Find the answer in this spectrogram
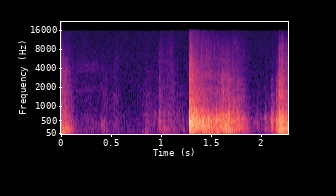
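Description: Milwaukee Packout plastic tool box set down onto a Packout rolling tool box to stack it: a hard plastic thunk with a brief clatter about a second and a quarter in, after softer handling noise at the start.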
